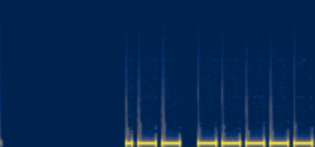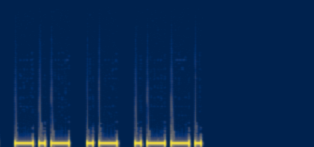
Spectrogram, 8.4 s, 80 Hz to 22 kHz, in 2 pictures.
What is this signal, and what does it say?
Morse code, heard as a keyed tone, about 15 wpm, 700 Hz. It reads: W0KAP
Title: USA Call Signs - 5 Characters - Repeated 3x - 15wpm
